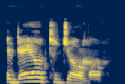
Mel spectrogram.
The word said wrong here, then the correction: Hideki Tojo: Japanese? – Hideki Tojo? – Hideki Tojo. – Yeah, you fucking butchered that name.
